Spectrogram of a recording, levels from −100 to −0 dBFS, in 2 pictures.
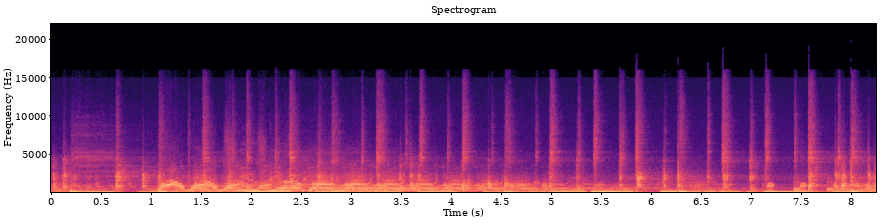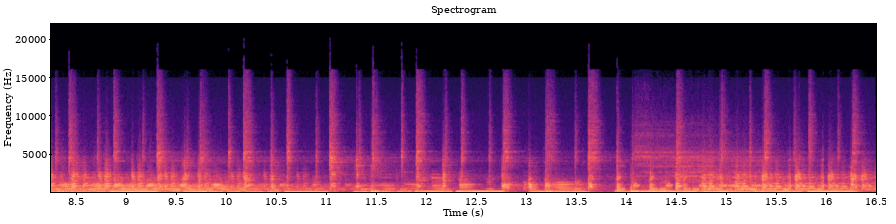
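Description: A steady, raspy buzz runs underneath the whole clip, sitting well below the main sound, around 35 dB down. This is mains buzz: sharp switching spikes from the 50 Hz supply leaked into the signal path, spreading harmonics up into the kilohertz range.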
